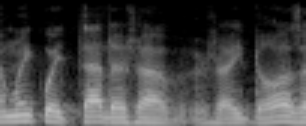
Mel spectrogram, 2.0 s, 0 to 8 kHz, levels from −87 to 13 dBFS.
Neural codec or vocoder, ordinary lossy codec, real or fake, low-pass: codec, 44.1 kHz, 7.8 kbps, DAC; none; fake; 7.2 kHz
